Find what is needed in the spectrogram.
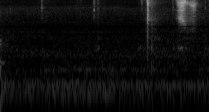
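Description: Low room tone broken by a single sharp computer-mouse click about one and a half seconds in, then a short high hiss just before the end.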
